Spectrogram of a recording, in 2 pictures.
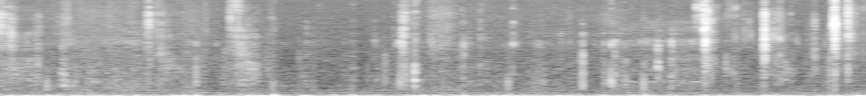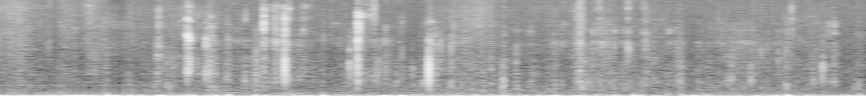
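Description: Close-miked chewing and biting of a soft mango crepe towel roll filled with cream and chiffon cake, with many irregular sharp mouth clicks and smacks.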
